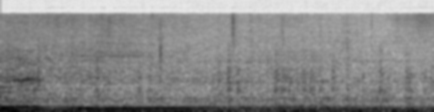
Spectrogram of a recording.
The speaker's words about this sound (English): Get the motor noise. We're not going to be able to hear shit.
